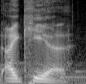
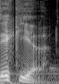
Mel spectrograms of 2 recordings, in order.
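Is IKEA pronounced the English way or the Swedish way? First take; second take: English; Swedish. First: It is pronounced the usual English way. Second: It is pronounced the way Swedes say it. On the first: "they don't call it IKEA" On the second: "That's how they pronounce it"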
